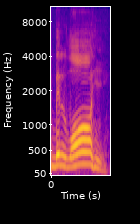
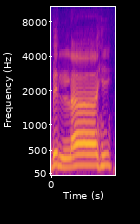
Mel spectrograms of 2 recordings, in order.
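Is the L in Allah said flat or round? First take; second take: round; flat. First: The L sound is heavy, full and rounded. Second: The L sound is light, thin and flat. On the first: The speaker calls it wrong. "This is the wrong pronunciation" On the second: The speaker calls it right. "the word Allah with a flat sound"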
